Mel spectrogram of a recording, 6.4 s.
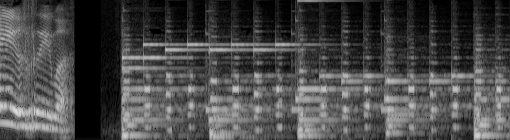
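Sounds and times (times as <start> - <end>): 
speech: 0.2 - 1.0
small bell jingling: 1.6 - 6.2.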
